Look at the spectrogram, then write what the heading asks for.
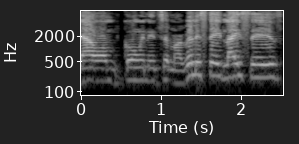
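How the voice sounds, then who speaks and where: The speaker is a woman with a slight Panamanian accent. Her intonation stays fairly even. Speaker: beautician and entrepreneur. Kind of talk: casual interview chat. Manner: halting.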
